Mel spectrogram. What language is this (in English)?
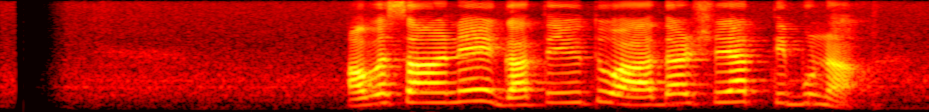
Sinhala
